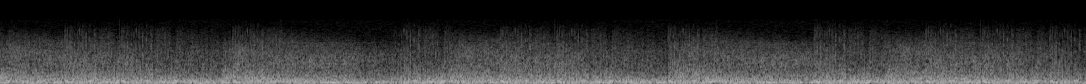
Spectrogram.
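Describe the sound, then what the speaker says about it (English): Bombs exploding in a wartime air raid over Germany: a dense, continuous roar of heavy booms and rumbling blasts that overlap without pause for the whole stretch, loud and close, with no voices. "When those bombs hit, you feel the vibration through to your heart."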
